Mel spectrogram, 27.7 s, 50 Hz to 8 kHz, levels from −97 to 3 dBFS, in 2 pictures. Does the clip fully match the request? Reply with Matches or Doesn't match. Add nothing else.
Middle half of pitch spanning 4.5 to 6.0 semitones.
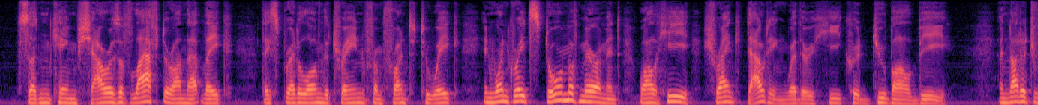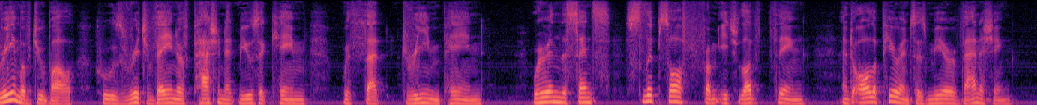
Doesn't match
